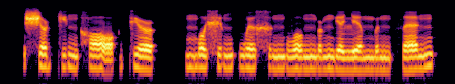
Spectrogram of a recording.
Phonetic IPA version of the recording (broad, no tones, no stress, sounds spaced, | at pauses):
ʃ ə˞ kʲ ɛ ŋ x ɔ | kʲ ə˞ | m o xʲ ɔ ŋ p w ʏ x ʏ ŋ β o ŋ ə˞ ŋ ɾʲ ɛ lʲ ɛ m ʏ ŋ θ ɛ ŋ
